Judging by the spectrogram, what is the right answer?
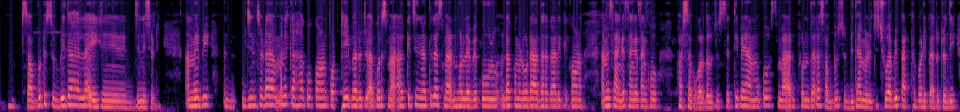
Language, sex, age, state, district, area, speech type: Odia, female, 30-45, Odisha, Kendujhar, urban, spontaneous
